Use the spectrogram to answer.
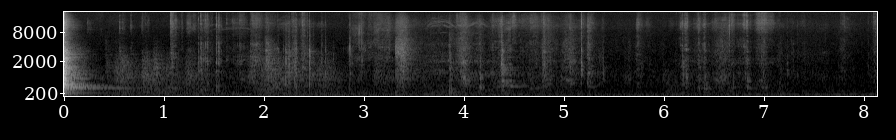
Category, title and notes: Sound effects > Other mechanisms, engines, machines
Handsaw Oneshot Metal Foley 13
foley, fx, handsaw, hit, household, metal, metallic, perc, percussion, plank, saw, sfx, shop, smack, tool, twang, twangy, vibe, vibration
